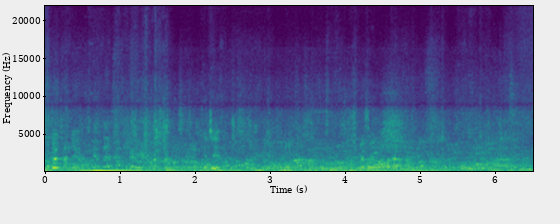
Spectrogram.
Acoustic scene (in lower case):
crowded indoor space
